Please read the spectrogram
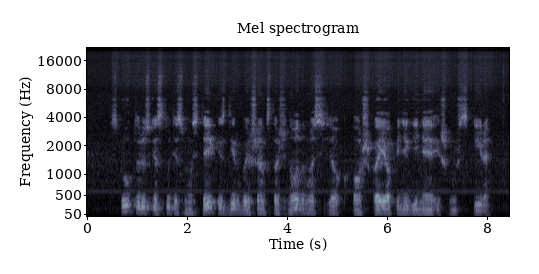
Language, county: Lithuanian, Utena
